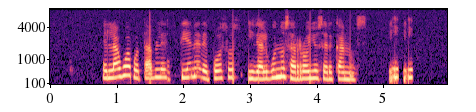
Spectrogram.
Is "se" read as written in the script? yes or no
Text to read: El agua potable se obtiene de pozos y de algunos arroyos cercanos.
no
